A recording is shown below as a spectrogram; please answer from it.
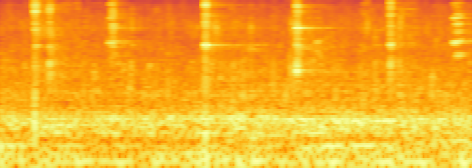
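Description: A spoon stirs about six to seven tablespoons of whisked yogurt into chicken karahi, with sharp metallic clinks against the pan over a soft, wet stirring sound and faint sizzle.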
